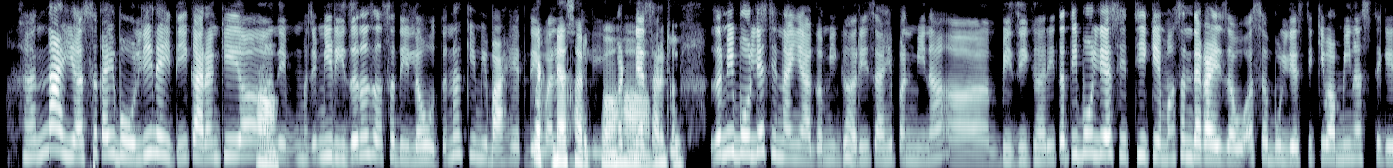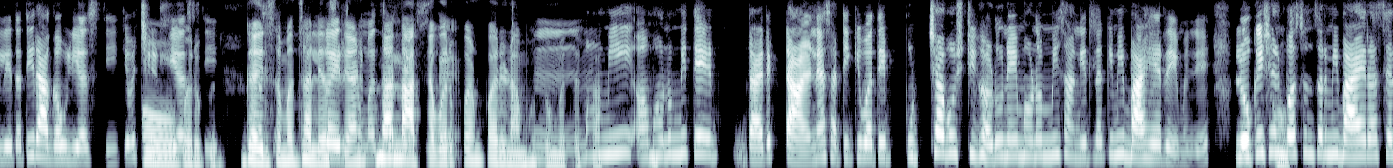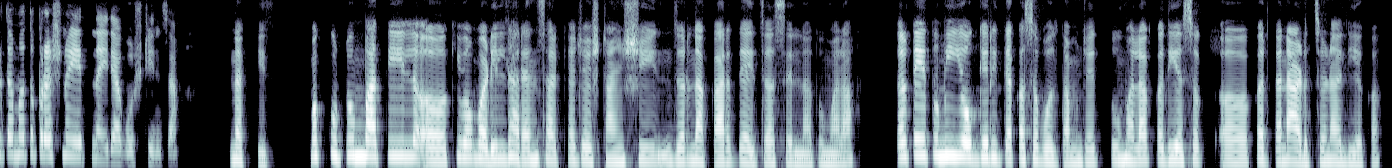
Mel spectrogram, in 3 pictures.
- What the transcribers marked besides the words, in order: other background noise; in English: "रिझनच"
- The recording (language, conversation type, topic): Marathi, podcast, वेळ नसेल तर तुम्ही नकार कसा देता?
